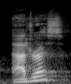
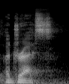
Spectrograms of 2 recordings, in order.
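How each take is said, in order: First: "address" as AD-dress; stress on first syllable. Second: "address" as uh-DRESS; stress on second syllable. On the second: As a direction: hit DRESS in "address", first vowel weak. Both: Shown as a demonstration. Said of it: "you change the emphasis on the syllable".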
